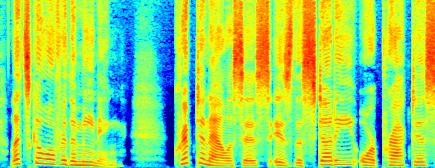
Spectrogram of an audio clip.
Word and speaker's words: cryptanalysis: welcome to the channel today we're mastering the pronunciation of the word cryptanalysis it may sound a bit technical but don't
